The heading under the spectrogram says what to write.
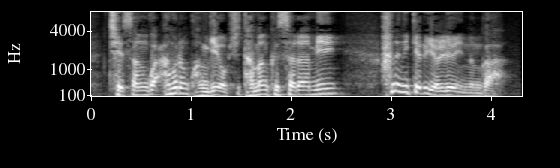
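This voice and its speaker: With lively intonation, a man speaks at a moderate pace in an unremarkable speaking voice. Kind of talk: religious education talk show.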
